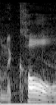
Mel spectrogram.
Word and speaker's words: Nickel: So they are pronouncing it Kyle Nicole, so we will do the same here.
